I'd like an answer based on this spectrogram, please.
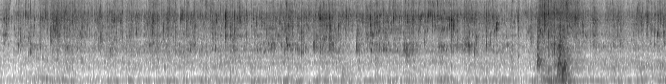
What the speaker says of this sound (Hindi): अभी चिकन हमारा धुल चुका है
